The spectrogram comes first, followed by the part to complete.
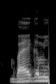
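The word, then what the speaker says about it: bigamy: देखिए यहाँ पर मैं जो प्रोनाउंसिएशन पढ़ रहा हूँ, जैसे कि यहाँ पे बिगमी पढ़ा, ये इसको बायगमी भी पढ़ते हैं, ठीक है?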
